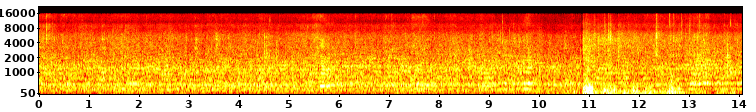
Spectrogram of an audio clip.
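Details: Japanese honey bees in a stacked-box hive in spring, drones present, sliding bottom board open: a continuous swarm hum with tonal bands, later broken by several handling knocks and clicks.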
